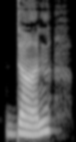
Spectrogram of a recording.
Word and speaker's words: Donne: His name is pronounced Donne, but it is spelled D-O-N-N-E.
